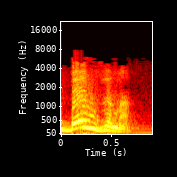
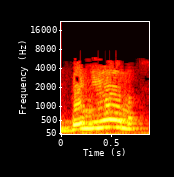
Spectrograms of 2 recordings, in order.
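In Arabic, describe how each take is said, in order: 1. الصوت الأوسط هو الحرف الساكن 'v'. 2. الصوت الأوسط هو حرف العلة 'u'. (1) "في النطق الحديث بقى إن الإبسلون يبسلون يتنطق زي الفي" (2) "فممكن أنا أقول يا فيصل أقول بين يوما"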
